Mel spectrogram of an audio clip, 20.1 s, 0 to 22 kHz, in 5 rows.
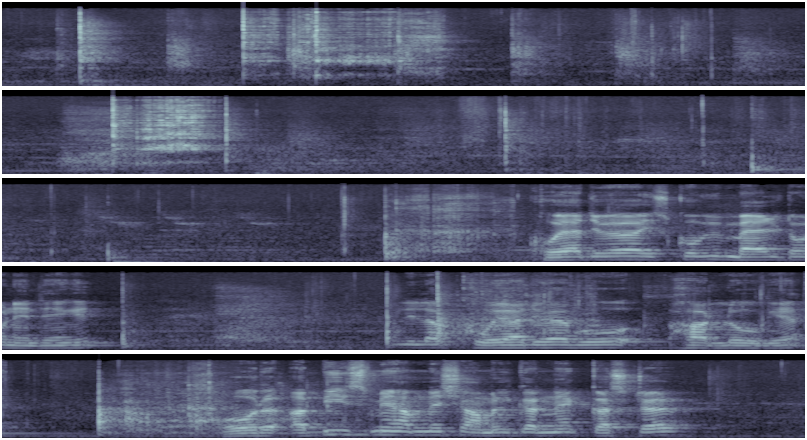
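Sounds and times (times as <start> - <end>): ladle stirring in pot: 1.2 - 2.3, 4.3 - 6.9.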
